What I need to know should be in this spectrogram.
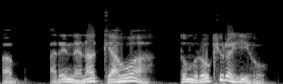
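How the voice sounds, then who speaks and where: A man voicing a calm, caring young husband in an animated story, speaking reassuringly. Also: on the low side, normal speed, breathy edge, no echo, dull audio.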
